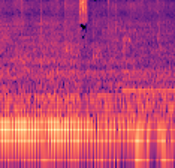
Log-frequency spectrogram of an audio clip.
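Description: A motor vehicle engine running close by, a steady low hum that is strongest for about the first second and then fades.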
